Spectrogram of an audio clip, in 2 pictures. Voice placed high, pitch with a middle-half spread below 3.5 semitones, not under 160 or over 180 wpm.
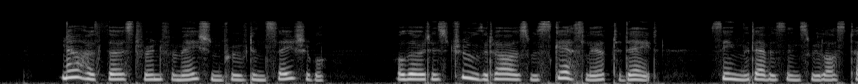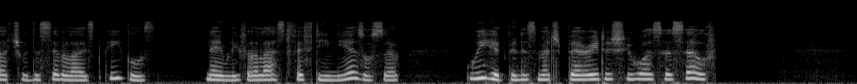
Yes: high, 225 Hz; narrow, 2.5 semitones; average, 165 wpm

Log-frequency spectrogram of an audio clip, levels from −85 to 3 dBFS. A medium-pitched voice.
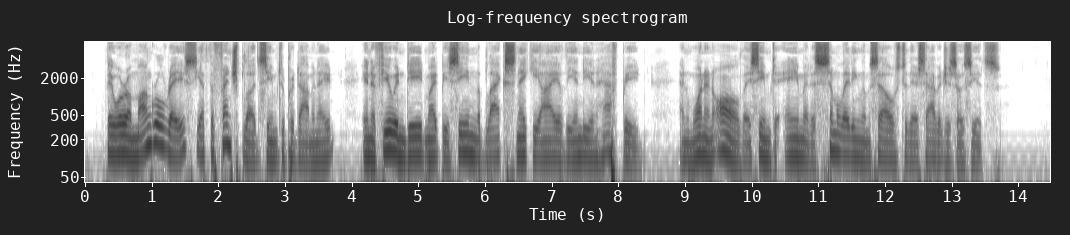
No: low, 100 Hz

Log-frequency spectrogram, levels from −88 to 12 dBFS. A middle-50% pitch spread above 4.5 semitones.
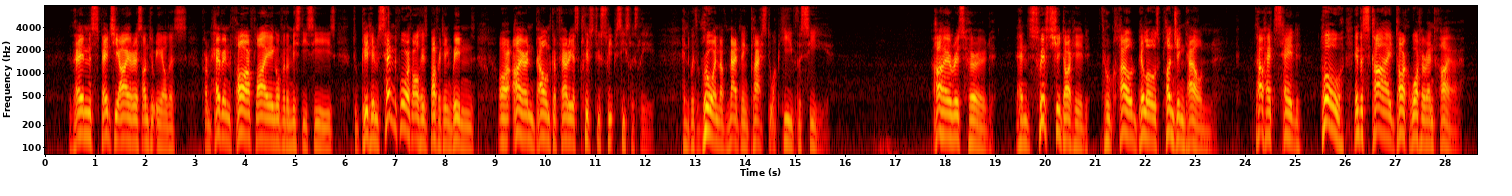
Yes: average, 5.3 semitones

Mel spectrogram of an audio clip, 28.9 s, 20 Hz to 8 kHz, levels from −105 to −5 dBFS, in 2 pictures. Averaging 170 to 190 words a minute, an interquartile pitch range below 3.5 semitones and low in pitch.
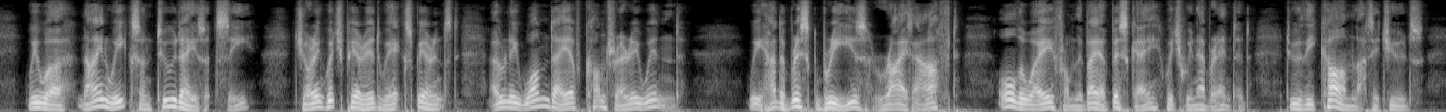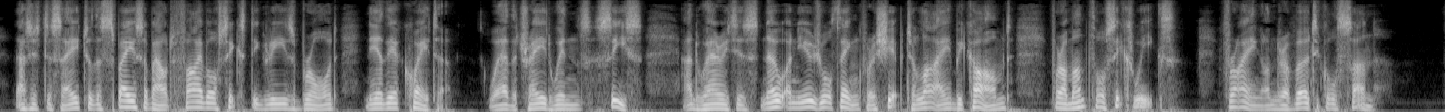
No: average, 185 wpm; average, 4.3 semitones; low, 130 Hz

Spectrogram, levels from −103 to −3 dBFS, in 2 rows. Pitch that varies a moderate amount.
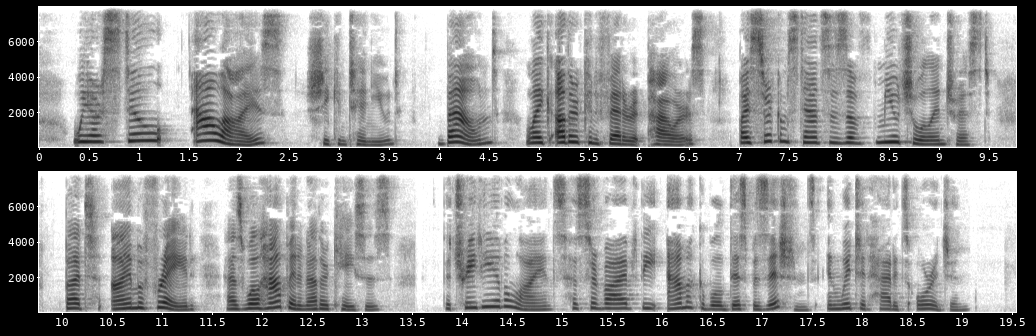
No: wide, 6.1 semitones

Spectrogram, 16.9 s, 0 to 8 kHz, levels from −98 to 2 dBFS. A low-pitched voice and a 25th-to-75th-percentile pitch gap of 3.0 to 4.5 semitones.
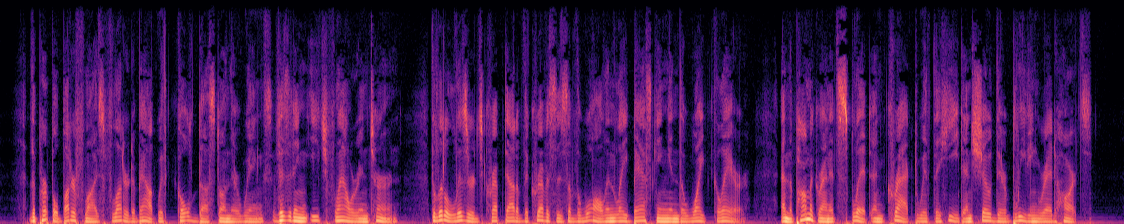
Yes: low, 110 Hz; average, 3.8 semitones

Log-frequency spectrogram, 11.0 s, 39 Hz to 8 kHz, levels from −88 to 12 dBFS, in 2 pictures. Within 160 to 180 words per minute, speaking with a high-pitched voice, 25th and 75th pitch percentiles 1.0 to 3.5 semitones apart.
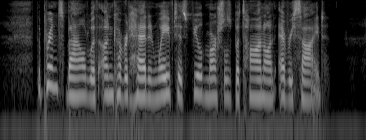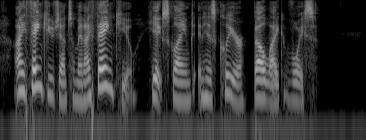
Yes: average, 165 wpm; high, 200 Hz; average, 2.7 semitones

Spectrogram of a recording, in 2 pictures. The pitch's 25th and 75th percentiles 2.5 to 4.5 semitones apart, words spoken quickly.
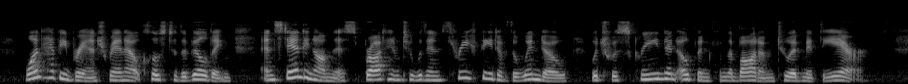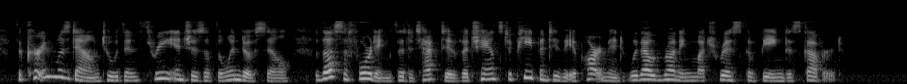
No: average, 5.2 semitones; fast, 210 wpm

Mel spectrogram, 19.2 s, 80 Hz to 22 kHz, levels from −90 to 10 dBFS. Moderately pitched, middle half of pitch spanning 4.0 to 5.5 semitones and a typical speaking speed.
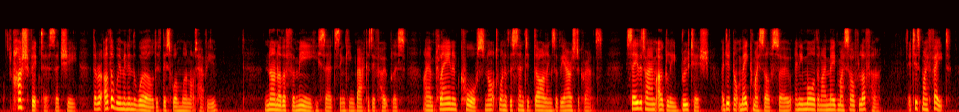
No: medium, 155 Hz; average, 4.4 semitones; fast, 210 wpm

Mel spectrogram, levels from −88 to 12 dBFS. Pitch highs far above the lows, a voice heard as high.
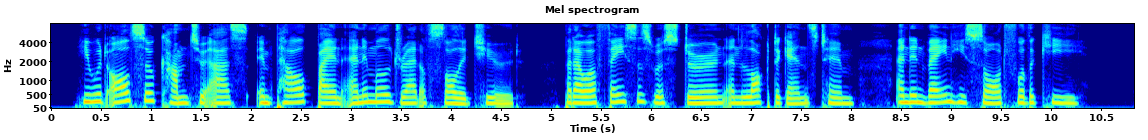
No: narrow, 2.5 semitones; high, 215 Hz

